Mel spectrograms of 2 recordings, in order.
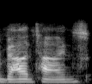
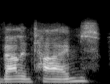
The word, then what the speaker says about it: Valentines: For those of you that do have a Valentine's, enjoy your Valentines, right? Talk about mispronouncing words. Valentines, right? Not Valentimes.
